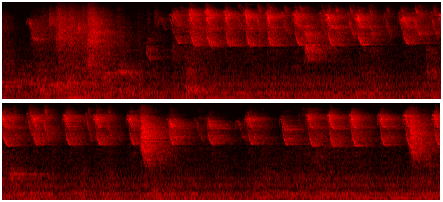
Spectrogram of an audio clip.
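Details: Female double-collared seedeater feeding her chicks. Long runs of rapid, high, scratchy notes come in repeated pulses, with brief pauses between the bursts, over a low steady background hum.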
